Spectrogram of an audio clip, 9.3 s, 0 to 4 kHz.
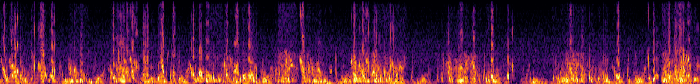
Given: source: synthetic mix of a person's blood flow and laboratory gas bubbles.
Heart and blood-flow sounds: Doppler ultrasound of blood flow; precordium
0.00-0.82 s: bubbles
0.88-1.18 s: bubbles
1.43-2.35 s: bubbles
2.50-3.46 s: bubbles
3.64-4.44 s: bubbles
4.64-5.42 s: bubbles
5.80-6.87 s: bubbles
7.34-8.32 s: bubbles
8.60-9.34 s: bubbles
From the record:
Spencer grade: 4 (maximum detectable bubble signal sounding continuously throughout systole and diastole of every cardiac period, and overriding the amplitude of the normal cardiac signals); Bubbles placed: only in the low amplitude regions of the cardiac cycle

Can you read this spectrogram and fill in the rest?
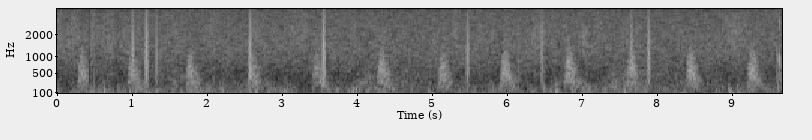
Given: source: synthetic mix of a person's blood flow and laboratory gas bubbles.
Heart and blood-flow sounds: Doppler ultrasound of blood flow; subclavian vein
9.57-9.68 s: bubbles
From the record:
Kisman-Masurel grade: 212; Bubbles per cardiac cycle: several, 3 to 8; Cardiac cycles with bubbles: 1 to 10%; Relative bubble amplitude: moderate (0.250 to 0.450); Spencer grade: 1 (occasional bubble signal discernible with the cardiac motion signal, with majority of cardiac periods free of bubbles); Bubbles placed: anywhere in the cardiac cycle

